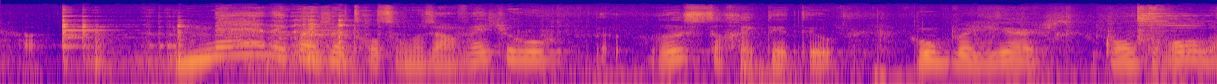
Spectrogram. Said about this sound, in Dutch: Ah, dat mes klinkt zo goed altijd. Ting, ting. Als in een uh, kung fu film of zoiets.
